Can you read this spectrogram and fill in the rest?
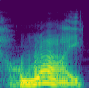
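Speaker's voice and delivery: a loud, exasperated single "Why?"; sudden shout. Real, not acted. Vlogger yelling at his own race mid-commentary, loud exasperated shout. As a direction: blurt it out at full volume.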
